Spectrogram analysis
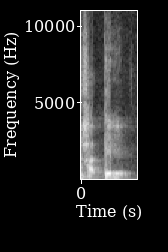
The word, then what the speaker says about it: Habib: Ada yang nulis Abi Abdurrahman Habib Asulami. Itu di harakatnya kitab itu ada yang nulis Hubab. L yang benar. Oh, nggih. Yang benar itu bacanya habib.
